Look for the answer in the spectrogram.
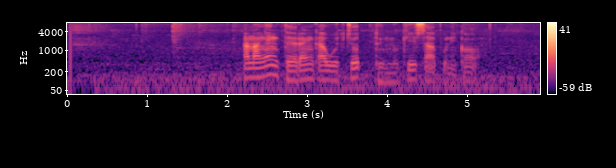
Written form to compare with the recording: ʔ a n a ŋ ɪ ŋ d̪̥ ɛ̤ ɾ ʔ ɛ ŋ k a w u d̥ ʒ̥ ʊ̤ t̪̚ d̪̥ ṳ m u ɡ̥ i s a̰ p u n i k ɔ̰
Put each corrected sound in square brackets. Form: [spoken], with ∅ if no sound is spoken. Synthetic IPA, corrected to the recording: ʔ a n a ŋ ɪ ŋ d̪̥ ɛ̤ ɾ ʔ ɛ ŋ k a w u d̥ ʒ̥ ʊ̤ t̪̚ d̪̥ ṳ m u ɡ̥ i s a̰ p u n i k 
